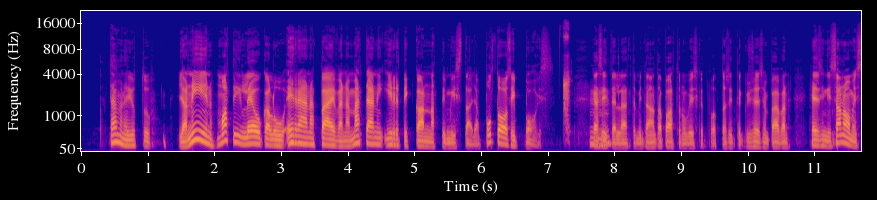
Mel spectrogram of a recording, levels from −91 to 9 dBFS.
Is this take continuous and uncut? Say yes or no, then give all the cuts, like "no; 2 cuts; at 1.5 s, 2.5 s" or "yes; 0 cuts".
no; 2 cuts; at 1.3 s, 7.6 s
